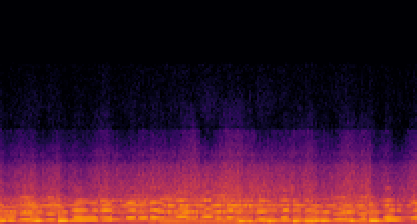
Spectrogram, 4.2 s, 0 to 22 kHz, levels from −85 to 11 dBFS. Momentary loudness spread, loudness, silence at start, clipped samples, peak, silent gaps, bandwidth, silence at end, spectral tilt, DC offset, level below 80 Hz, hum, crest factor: 2 LU; -13 LUFS; 0 s; under 0.1%; 0 dBFS; none; 9 kHz; 0 s; -3 dB/octave; under 0.1%; -70 dBFS; none; 12 dB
